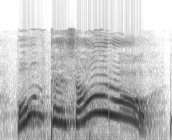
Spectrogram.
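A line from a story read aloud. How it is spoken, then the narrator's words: Exclaiming. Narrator (Italian): esclamò ancora Kate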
